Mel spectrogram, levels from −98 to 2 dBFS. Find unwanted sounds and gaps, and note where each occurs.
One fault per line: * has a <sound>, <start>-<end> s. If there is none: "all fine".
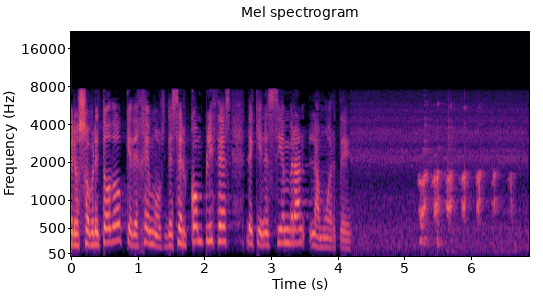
* has a laugh, 5.2-6.7 s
